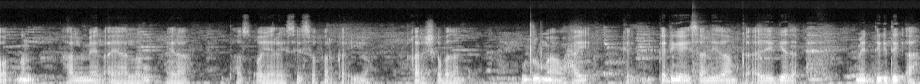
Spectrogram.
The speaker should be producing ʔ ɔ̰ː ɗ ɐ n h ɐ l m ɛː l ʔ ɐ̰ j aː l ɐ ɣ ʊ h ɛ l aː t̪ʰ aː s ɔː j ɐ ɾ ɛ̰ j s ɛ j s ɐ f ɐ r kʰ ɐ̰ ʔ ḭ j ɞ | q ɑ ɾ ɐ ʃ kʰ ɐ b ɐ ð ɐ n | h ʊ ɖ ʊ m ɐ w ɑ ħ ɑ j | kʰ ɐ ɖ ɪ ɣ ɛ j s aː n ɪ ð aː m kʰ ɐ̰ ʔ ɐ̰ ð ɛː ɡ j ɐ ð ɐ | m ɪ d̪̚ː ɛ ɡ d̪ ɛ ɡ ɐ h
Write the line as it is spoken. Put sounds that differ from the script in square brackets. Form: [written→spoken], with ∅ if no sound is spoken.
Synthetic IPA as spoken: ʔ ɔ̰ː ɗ ɐ n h ɐ l m ɛː l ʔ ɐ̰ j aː l ɐ ɣ ʊ h ɛ l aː t̪ʰ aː s ɔː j ɐ ɾ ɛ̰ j s ɛ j s ɐ f ɐ r kʰ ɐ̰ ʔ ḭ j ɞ | q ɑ ɾ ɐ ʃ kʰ ɐ b ɐ ð ɐ n | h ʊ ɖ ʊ m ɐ w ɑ ħ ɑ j | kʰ ɐ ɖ ɪ ɣ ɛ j s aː n ɪ ð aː m kʰ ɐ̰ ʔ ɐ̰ ð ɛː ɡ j ɐ ð ɐ | m ɪ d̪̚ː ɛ ɡ d̪ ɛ ɡ ɐ h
